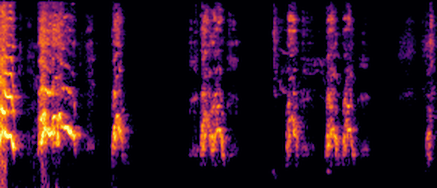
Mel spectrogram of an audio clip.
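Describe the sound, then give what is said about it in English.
A dog barks repeatedly in short, sharp bursts with brief pauses between them, loud, the first barks rougher and louder than the later ones. “You ever notice when he barks, his asshole fucking opens up?”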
